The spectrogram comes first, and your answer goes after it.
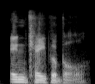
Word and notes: incapable: British English

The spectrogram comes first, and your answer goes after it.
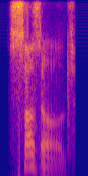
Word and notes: sozzled: British English

